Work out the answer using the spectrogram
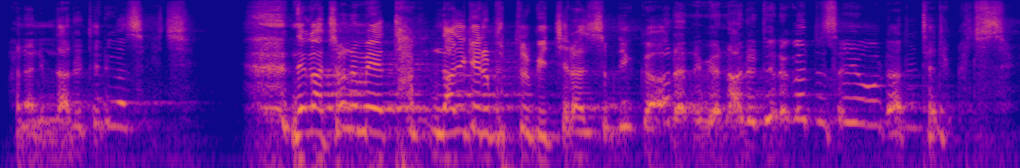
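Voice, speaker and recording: A man's voice: very high-pitched, a little fast, creaky, bright, forceful tone, voice pushed up, heavily acted. A man voicing a bedridden old father who cries out to God, pleading to be taken.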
